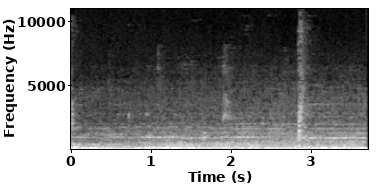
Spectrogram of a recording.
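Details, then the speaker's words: 1993 LSE air suspension raising from low to standard mode, rear first then front: low steady compressor drone running on while the car creeps up dangerously slowly; owner thinks the pump is on its way out. "it's quite slow in there i think the pump's on its way out here it works the system functions but dangerously slow"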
